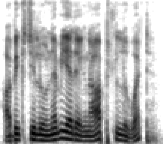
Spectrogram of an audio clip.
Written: aptluat

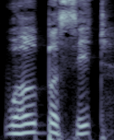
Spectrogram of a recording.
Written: welp'sit

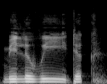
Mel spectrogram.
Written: milui't'g

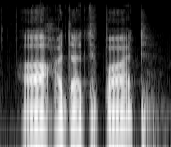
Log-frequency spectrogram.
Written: aqatatpa't

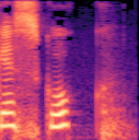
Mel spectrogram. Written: gesgugg

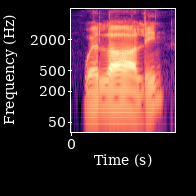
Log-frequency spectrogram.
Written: wela'lin

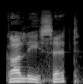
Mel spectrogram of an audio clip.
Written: galiset

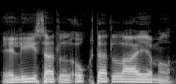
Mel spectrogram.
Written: eli'satl

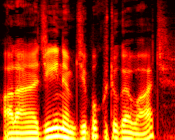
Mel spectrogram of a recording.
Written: jipugtugwewa'j

